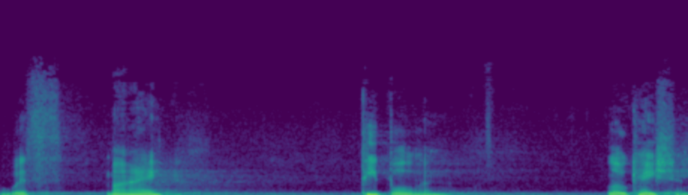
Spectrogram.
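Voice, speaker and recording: A man speaks with an Oklahoma accent and a dark, mellow tone. His intonation is lively, with vocal fry running through it. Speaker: pastor. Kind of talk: sermon. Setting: church.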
